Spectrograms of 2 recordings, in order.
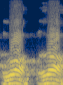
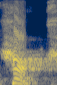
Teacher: Tapi kalau gho itu enggak ada udara yang keluar tapi suaranya mengalir. K mengalir dan sekaligus ada udaranya.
